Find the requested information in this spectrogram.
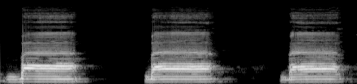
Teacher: বাটা হচ্ছে দুই ঠোঁটের ভিজা অংশ থেকে, অর্থাৎ আমাদের দুইটা ঠোঁট স্বাভাবিকভাবে যার যেমন থাকে সেইভাবেই, বা, বা, বা।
